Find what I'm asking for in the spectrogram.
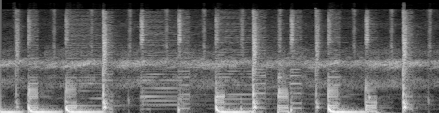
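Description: Frogs croak in loud, close, repeated calls, each a deep resonant burst with a buzzing harmonic ring, coming in an uneven rhythm roughly every half second.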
